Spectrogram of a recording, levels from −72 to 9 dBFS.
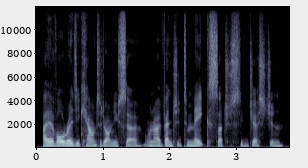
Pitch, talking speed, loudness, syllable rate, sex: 160 Hz, 235 wpm, -19 LUFS, 6.2 syllables/s, female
